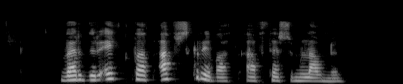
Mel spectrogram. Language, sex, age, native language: Icelandic, female, 40-49, Icelandic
